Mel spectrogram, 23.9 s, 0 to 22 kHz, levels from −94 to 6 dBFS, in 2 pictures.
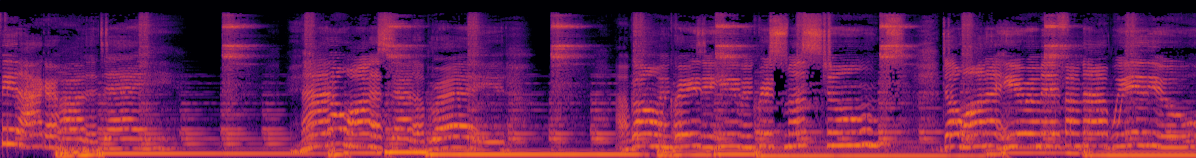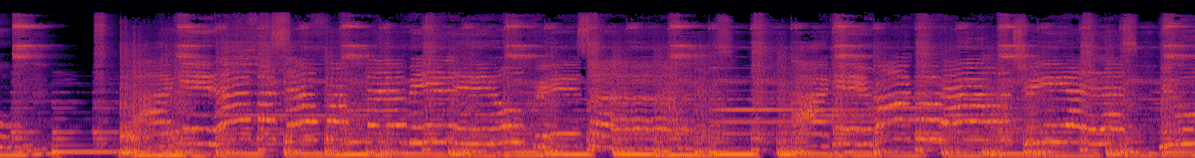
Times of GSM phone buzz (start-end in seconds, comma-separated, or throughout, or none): none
